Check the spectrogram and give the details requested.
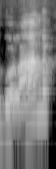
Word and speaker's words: Golan: As colinas de Golan, que falam em português, eu vou falar como se fala em hebraico, nas colinas do Golan, essas colinas que, na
